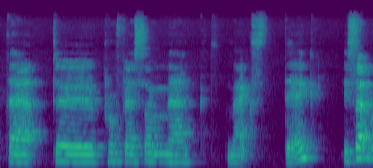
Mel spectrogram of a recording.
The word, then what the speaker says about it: Deeg: am very honored that the professor max max deg is that right pronounced your name yeah yeah a professor in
